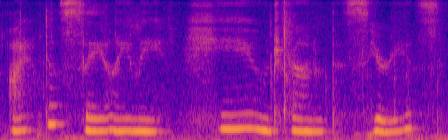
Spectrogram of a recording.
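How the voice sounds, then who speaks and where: A woman does an ASMR role-play as a friendly librarian in a breathy, high library soft voice. Her delivery is gentle and chatty with a mellow tone. Faint ambient noise sits behind her. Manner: gentle, hesitant, conversational. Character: friendly, chatty female librarian recommending books.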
